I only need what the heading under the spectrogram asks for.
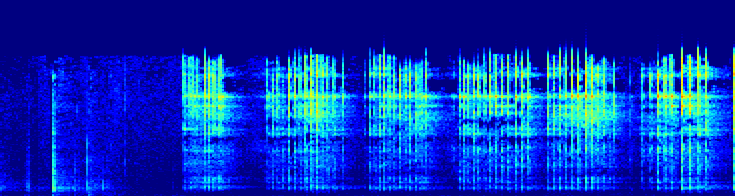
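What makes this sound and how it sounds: Slim metal tweezers lie flat on a table while a thin pointed stick scratches back and forth across their ridged grip. Two light ticks come first, then six bursts of quick, bright, raspy scraping, each made of rapid clicks from the ridges.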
